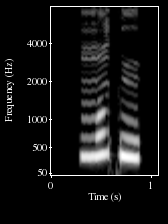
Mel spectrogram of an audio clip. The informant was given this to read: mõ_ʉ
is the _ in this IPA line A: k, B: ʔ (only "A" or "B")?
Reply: A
